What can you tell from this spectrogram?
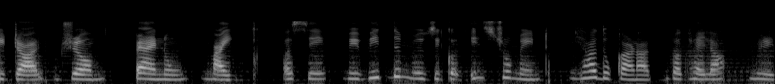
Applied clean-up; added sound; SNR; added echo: neural separator model SepFormer DNS4.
